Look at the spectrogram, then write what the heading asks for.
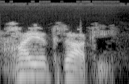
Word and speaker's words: Hyakutake: Can you pronounce it? Hyakutake.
